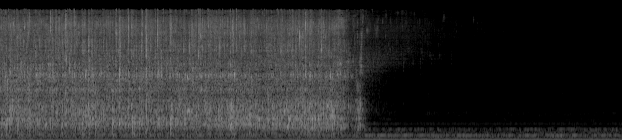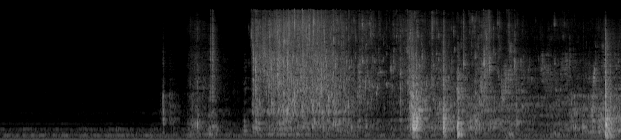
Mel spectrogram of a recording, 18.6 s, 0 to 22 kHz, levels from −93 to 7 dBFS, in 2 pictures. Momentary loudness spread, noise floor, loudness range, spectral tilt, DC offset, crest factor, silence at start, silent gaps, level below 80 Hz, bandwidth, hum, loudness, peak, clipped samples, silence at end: 19 LU; -69 dBFS; 14 LU; -1.5 dB/octave; under 0.1%; 28 dB; 0 s; none; -74 dBFS; 17 kHz; none; -36 LUFS; -12 dBFS; under 0.1%; 0 s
